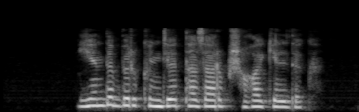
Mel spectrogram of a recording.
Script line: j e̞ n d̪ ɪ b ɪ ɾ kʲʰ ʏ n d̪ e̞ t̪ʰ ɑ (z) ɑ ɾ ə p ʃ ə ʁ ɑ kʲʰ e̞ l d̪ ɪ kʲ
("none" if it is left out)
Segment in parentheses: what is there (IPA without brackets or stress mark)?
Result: z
